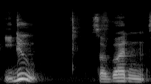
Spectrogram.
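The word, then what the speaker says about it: ἰδού: we're going to speak with an upward inflection. So we'll say idou instead of like idou or idou. We have to say idou.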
